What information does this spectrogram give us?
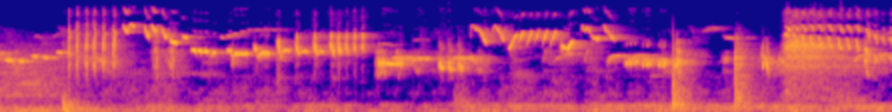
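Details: Fighter-class caged oriental magpie-robin delivering a dense 'isian luber' song: rapid stuttering trills, high thin whistles and harsh chattering bursts in a continuous stream over a steady low background hum.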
